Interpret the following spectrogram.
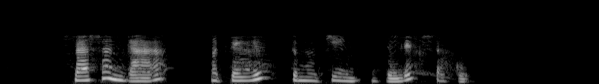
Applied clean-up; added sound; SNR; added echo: neural mask model DeepFilterNet 3.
